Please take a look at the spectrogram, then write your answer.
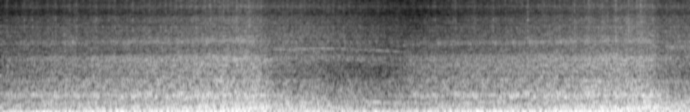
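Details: Mercedes Axor diesel truck after repairing interrupted CAN wires and GM module starting fault: heavy diesel catches and settles into a steady low rumble, no misses or knocks, smooth even idle.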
